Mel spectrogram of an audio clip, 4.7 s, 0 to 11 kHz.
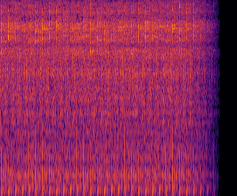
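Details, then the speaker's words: Ronaldson & Tippett single-cylinder engine, owned 20+ years, first run after cleanup, running without water or hopper, only lukewarm: steady even thumping about four beats a second until shutdown; normal healthy running. "So it's just lukewarm. Anyway, she's a goer, finally, after all these years."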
